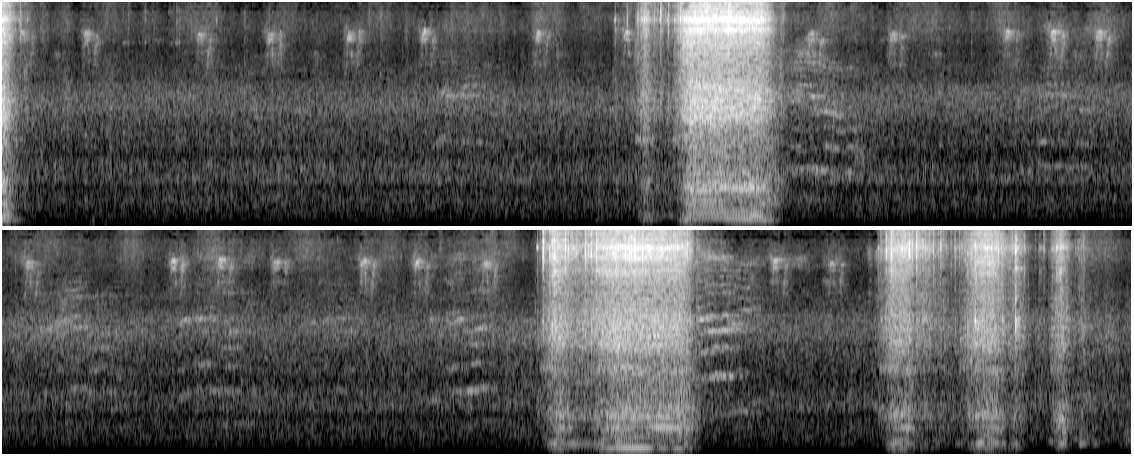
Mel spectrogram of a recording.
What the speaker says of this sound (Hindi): यहाँ सिलाई करके ये जीप और अस्तर ये जोड़ देना है।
